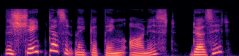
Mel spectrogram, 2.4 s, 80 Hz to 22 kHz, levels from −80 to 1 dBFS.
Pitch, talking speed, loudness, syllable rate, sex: 225 Hz, 225 wpm, -18 LUFS, 5.2 syllables/s, female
